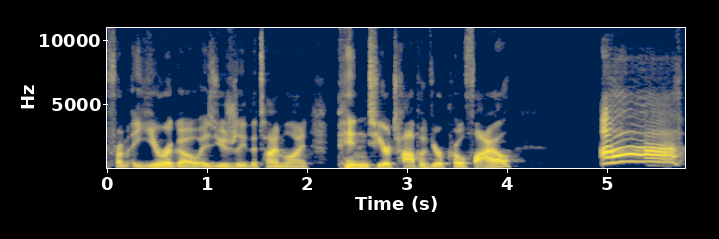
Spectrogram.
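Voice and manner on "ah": very high, held "ah"; sudden falsetto "ah"; mock cry. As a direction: squeal it out high in mock reaction. Mock reaction to own rhetorical question.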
